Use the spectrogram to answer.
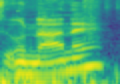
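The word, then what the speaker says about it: Unanue: Robert Unande? Am I pronouncing that right? – I think it's Unane.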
